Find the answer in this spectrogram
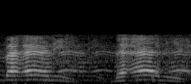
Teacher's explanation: الكسرة تأتي ضعيفة بآنية فلا تستطيع أن تقول يعني هل الباء مكسورة أم مفتوحة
